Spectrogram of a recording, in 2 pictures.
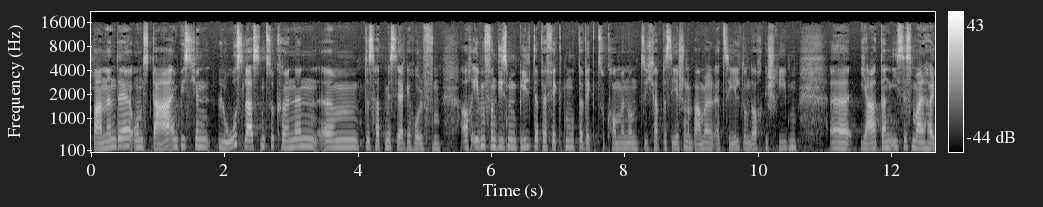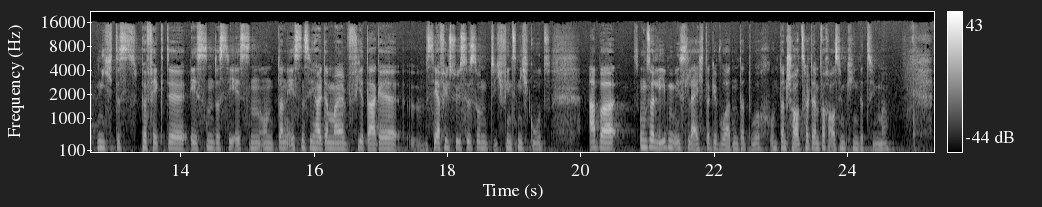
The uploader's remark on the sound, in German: Live-Podcast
